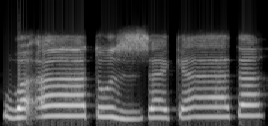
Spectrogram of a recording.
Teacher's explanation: لام یہاں پر لام شمسیہ ہے اس کو ظاہر نہیں کریں گے ، زا کو سختی سے ادا کریں گے، سٹی بھی آئے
